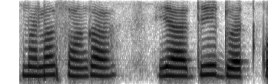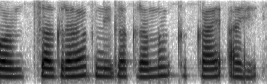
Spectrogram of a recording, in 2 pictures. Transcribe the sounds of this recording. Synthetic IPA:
məlasãŋɡa | jad̪iɖɔʈkɔmt͡saɡɾəɦəkniɡakɾəməkkːajʔa̰ɦe

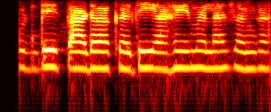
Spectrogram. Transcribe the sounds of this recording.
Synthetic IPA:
uʈːepaɽʋakəd̪ʱiːaɦeməlas̬əŋɡa

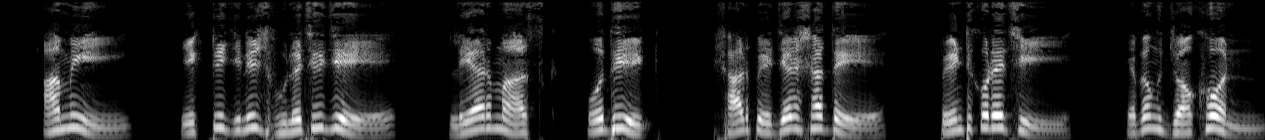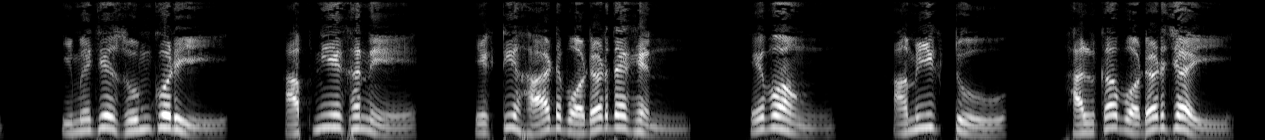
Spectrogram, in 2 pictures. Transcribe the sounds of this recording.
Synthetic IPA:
ami | ek̚ʈid͡ʑiniʃ̬bʱulet͡ɕʰid͡ʑe | leaɾmask | od̪ʱik | ʃaɾped͡ʑeɾʃat̪ʰe | peɳʈkoɾet͡ɕʰi | eboŋd͡ʑɔkʰon | imed͡ʑezumkoɾi | apniekʰane | ek̚ʈiɦaɾʈbɔɾɖaɾd̪ɛkʰen | eboŋ | amiek̚ʈu | halkabɔɖaɾt͡ɕaj

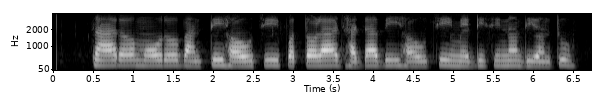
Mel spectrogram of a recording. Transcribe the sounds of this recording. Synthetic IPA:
saɾɔmoɾɔbant̪iɦɔwt͡ʃʰipɔt̪ɔɭad͡ʒʱaɖabiɦɔwt͡ʃʰimeɖisinɔd̪ijɔnt̪u

